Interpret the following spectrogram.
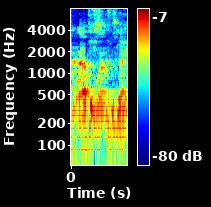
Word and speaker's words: Ethlend: Ethlend.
